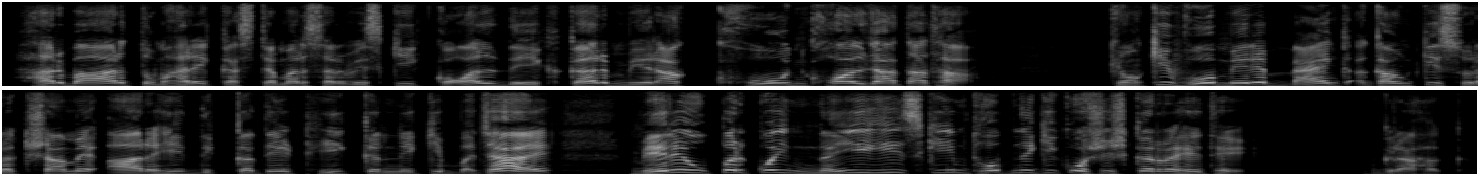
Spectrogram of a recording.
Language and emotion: Hindi, angry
